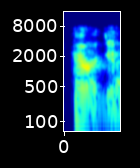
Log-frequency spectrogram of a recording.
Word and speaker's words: Harrigan: Did I say that right? – I think Mr. Harrigan's. Harrigan's. That's about right.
